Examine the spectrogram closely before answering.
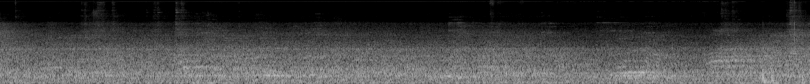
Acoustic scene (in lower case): crowded indoor space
